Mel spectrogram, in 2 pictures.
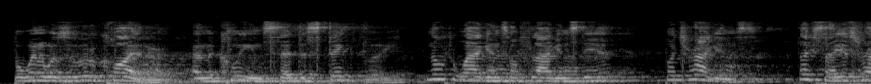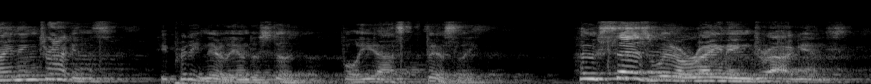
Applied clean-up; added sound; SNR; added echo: none; none; none; reverberation time 2.3 s.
